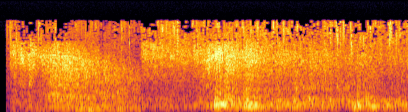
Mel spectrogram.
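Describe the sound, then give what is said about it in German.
Steady heavy rain hisses throughout while low thunder rumbles underneath, swelling into a deeper roll midway. A continuous storm with lightning and no voices. “Es regnet, es blitzt und donnert.”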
